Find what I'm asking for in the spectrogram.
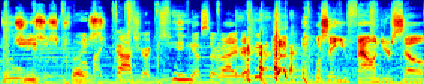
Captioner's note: laughter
